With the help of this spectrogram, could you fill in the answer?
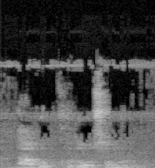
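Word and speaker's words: Nabucodonosor: 그런데 이 네부카드네자르라고 하는 이 발음을 이태리어로 하면 어떻게 되느냐 하면 나부코도소무르입니다. 나부코도소무르.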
